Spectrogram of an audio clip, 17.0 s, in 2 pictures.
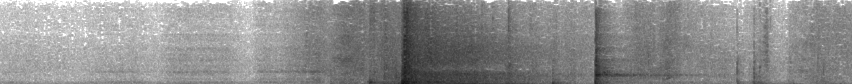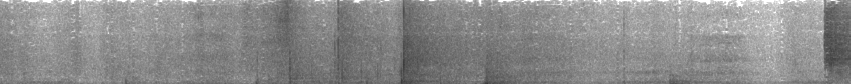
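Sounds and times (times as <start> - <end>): rustling: 2.9 - 15.8.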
